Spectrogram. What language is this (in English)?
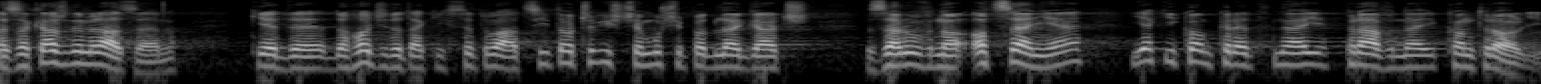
Polish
